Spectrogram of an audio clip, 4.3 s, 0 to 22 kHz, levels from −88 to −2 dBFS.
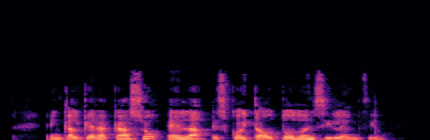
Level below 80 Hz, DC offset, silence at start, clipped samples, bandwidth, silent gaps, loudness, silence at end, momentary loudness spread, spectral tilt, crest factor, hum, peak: -76 dBFS; under 0.1%; 0.45 s; under 0.1%; 11 kHz; none; -23 LUFS; 0.45 s; 10 LU; -4 dB/octave; 18 dB; none; -8 dBFS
